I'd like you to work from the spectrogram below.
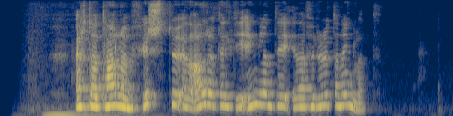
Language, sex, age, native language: Icelandic, female, 50-59, Icelandic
